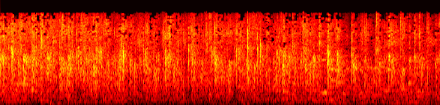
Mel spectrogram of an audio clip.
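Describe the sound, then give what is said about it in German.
Audience applause at a live stage event: dense, steady clapping from many hands that carries on evenly from start to finish without pausing. “Mach mal Applaus, mach mal Applaus.”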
